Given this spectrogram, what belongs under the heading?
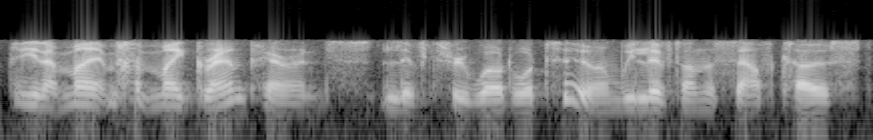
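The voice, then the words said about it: British accent. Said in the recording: “when I was growing up in the UK, you may have noticed from the accent.”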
